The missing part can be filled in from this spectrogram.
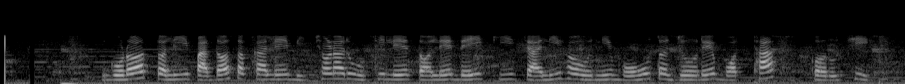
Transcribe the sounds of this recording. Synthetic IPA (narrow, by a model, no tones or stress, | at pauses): ɡoɽɔt̪ɔlipad̪ɔsɔkalebit͡ʃʰɔɽ̃aɾuːʈʰilet̪ɔled̪ejkit͡ʃaliɦɔwnibɔɦut̪ɔd͡ʒoɾebɔt̪ʰːa | kɔɾut͡ʃʰi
